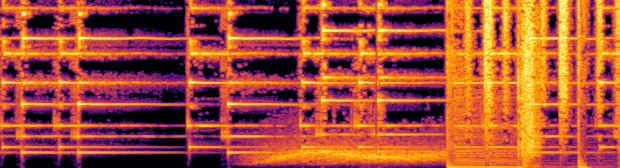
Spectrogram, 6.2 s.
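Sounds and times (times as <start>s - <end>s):
club music: 2.3s - 5.9s.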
